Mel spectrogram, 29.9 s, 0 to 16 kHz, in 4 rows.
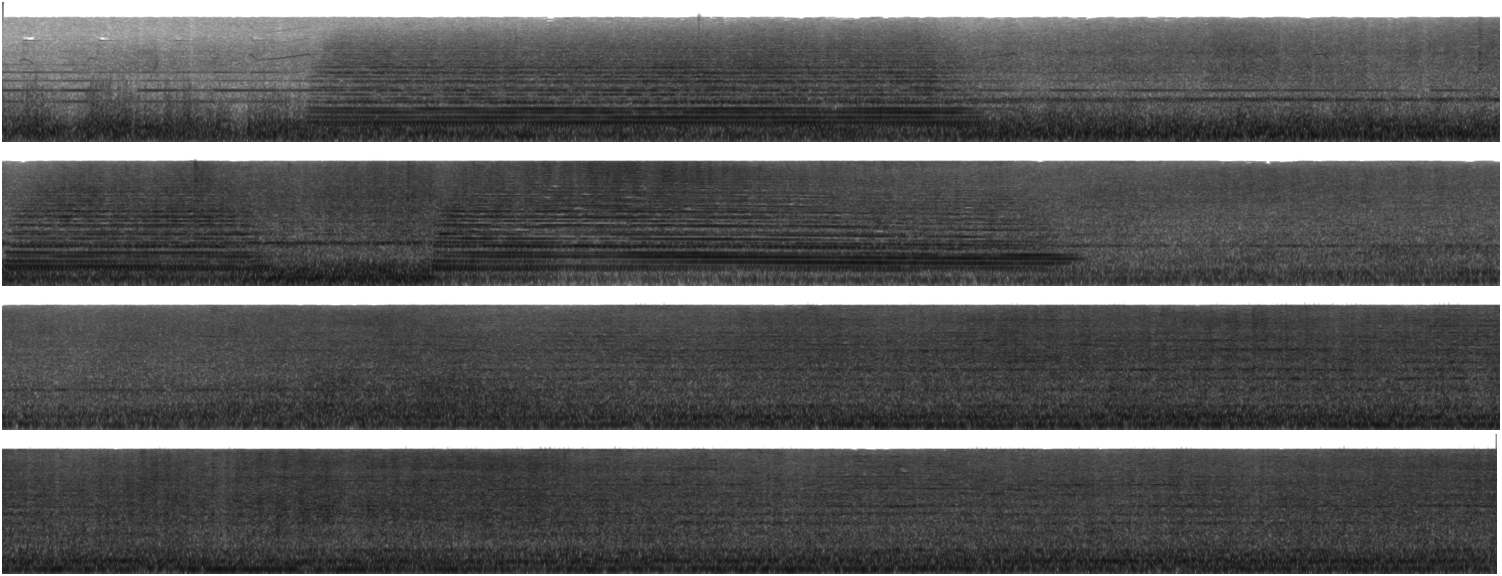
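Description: A GE AC44CW diesel locomotive's multi-chime air horn sounds three blasts as the train approaches, over a rising engine rumble; the last blast slides down in pitch as the locomotive passes. Then the steady rumble and rail clatter of double-stack intermodal cars rolling by.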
